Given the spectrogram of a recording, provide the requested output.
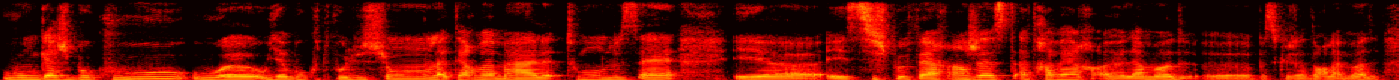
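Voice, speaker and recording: A woman's moderately paced speech, typical in its pitch movement, against noticeable background noise. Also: fairly low pitch for a woman. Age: 20s. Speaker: sewing and upcycling vlogger. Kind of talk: casual vlog introduction. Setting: alone in her bedroom. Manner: hesitant, many fillers.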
